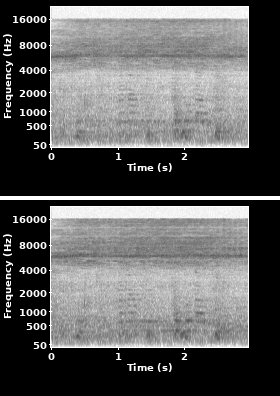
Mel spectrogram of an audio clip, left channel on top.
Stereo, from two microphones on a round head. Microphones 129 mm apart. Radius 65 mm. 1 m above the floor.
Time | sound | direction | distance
0.0 | an insect | 40° right (ahead or behind) | 3 m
